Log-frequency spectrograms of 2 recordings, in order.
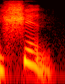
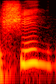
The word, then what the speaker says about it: Shin: Shan what is Shan Shan is not a letter it's supposed to be Shin if you're going according to the Hebrew language you pronounce it the proper way and you spell it the correct way either to as well so there supposed to be Shin you give it a sh sound as in shut and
